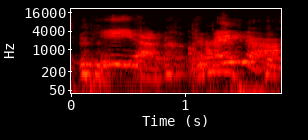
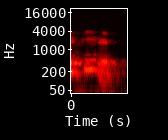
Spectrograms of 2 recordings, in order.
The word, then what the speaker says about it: PETA: You kept butchering PETA, by the way. Yeah, it's PETA. PETA. James, you don't say it like that, though. Yeah. Say Peter.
